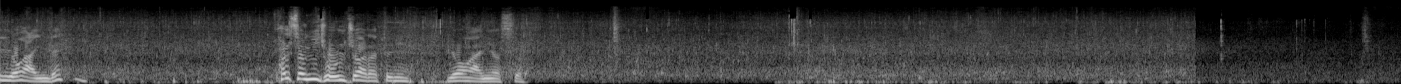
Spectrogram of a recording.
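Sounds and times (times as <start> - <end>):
water rushing over stones: 0.0 - 12.0
low rumbling: 0.8 - 4.4.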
